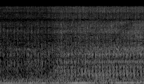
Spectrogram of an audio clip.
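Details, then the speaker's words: 3D-printed Bedini pulse motor with a new rotor runs hard; a fast, harsh buzzing rattle rides over its whir because the stand is not secured. Vibration from unsecured stand. "A little bit of vibration there the stand needs to be secured better"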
